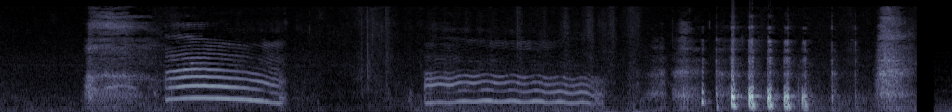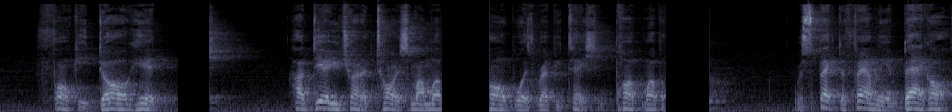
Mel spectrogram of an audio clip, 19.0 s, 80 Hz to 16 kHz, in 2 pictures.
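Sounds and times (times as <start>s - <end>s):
cat meowing in long yowls: 1.6s - 2.9s.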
